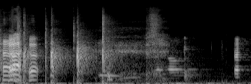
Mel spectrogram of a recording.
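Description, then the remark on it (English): A handful of sharp, scattered hand claps ring out, brief and uneven rather than a full round of applause, mixed with voices talking and exclaiming at the start, giving a round of applause for a guest. “Round of applause for”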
